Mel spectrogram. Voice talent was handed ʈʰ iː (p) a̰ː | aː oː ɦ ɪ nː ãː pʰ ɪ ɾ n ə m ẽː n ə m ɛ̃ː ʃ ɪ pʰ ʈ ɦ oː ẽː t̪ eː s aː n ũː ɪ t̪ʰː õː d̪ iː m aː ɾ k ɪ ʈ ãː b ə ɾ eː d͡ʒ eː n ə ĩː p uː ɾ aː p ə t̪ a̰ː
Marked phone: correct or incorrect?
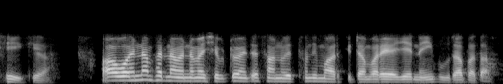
incorrect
